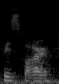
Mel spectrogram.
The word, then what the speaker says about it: CRISPR: or an enzyme called Chris bar which is C R I SPR kind of pronounced like Chris bar cast nine which is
